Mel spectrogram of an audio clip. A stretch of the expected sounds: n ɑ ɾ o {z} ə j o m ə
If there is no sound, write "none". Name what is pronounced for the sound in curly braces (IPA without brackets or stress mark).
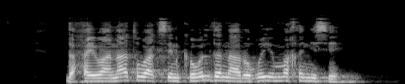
ɣ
